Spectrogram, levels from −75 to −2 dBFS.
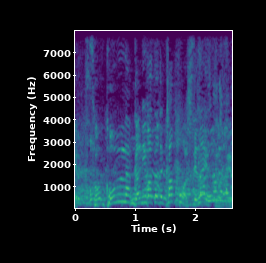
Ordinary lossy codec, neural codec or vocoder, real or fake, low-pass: none; none; real; none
